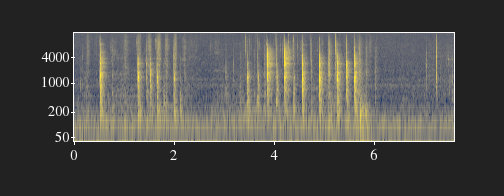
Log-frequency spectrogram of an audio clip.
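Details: 1982 Mercedes-Benz 240D OM616 diesel, 259,000 miles, turned slowly by hand: uneven sharp clicks, a couple per second, from one cylinder; piston slap, No. 3 piston skirt broken, pieces found in sump.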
